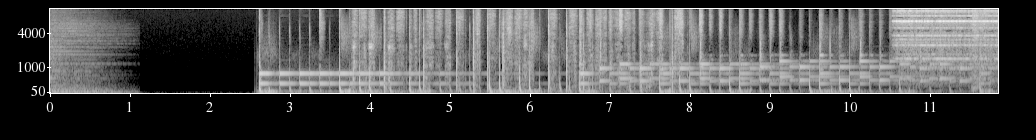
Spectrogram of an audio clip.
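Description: A school bell rings loudly and continuously for about nine seconds, a rapid metallic clatter over steady ringing tones, growing harsher near the end after a short burst of noise and a pause.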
